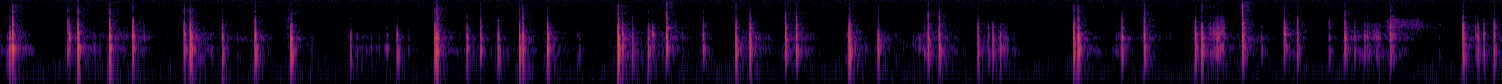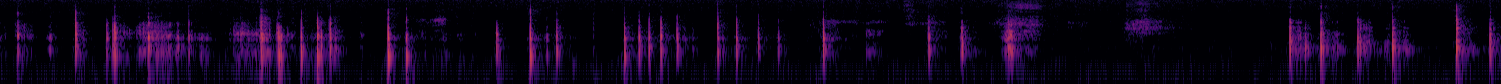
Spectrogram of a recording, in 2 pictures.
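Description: Long dark-painted nails tap and scratch a small, hollow, closed, rectangular light pink cardboard gift box with a dot pattern while it is turned in the hands. Dozens of quick, dry, hollow taps come in rapid bursts, with soft scratching and rustling between them. The tapping briefly thins out near the end before resuming.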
